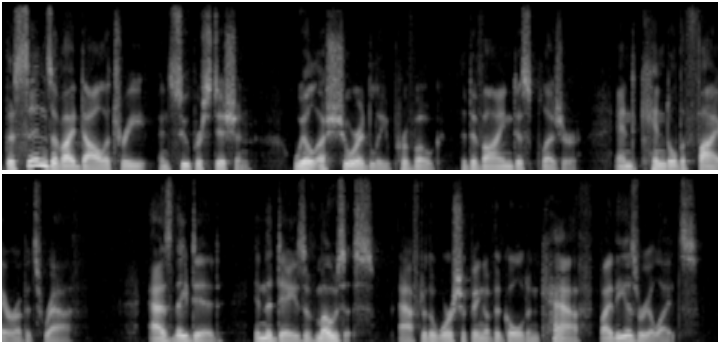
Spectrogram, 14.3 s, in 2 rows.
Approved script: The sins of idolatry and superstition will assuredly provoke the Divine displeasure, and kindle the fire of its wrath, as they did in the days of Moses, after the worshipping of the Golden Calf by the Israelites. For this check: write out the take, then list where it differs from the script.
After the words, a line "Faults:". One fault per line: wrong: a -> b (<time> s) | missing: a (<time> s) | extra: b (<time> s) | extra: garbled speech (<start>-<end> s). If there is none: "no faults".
The sins of idolatry and superstition will assuredly provoke the Divine displeasure, and kindle the fire of its wrath, as they did in the days of Moses, after the worshipping of the Golden Calf by the Israelites.
Faults:
no faults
